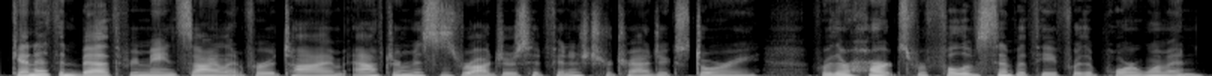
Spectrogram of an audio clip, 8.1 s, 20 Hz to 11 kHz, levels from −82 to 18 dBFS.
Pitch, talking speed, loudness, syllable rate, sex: 190 Hz, 200 wpm, -20 LUFS, 5.4 syllables/s, female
